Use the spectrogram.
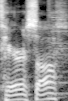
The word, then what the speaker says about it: Herreshoff: But hey, if the man would like his name pronounced Herreshoff, I'm more than happy to oblige.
